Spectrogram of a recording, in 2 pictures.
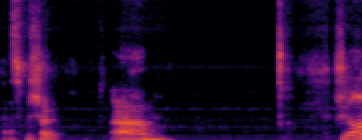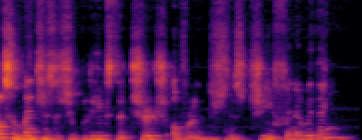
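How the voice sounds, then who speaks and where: A woman giving informal opinion commentary as a vlog host, speaking in a halting but emphatic way. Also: mid-range voice, rough recording.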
